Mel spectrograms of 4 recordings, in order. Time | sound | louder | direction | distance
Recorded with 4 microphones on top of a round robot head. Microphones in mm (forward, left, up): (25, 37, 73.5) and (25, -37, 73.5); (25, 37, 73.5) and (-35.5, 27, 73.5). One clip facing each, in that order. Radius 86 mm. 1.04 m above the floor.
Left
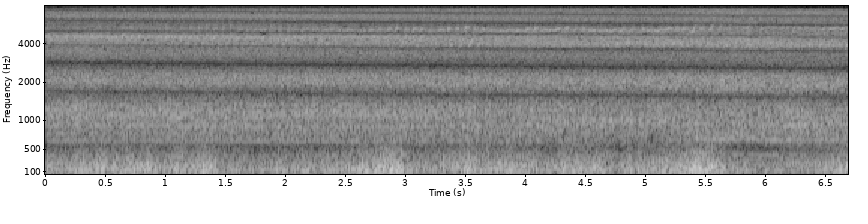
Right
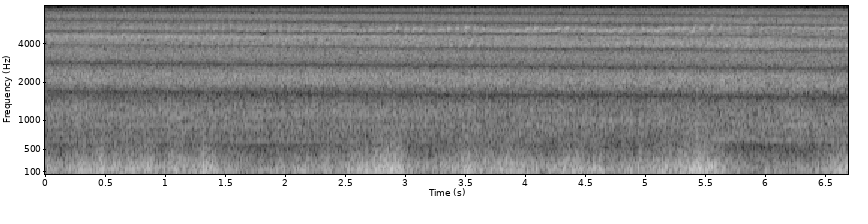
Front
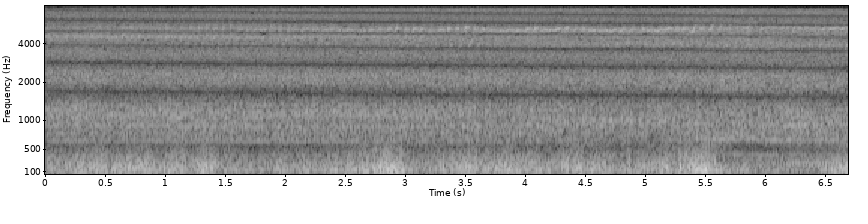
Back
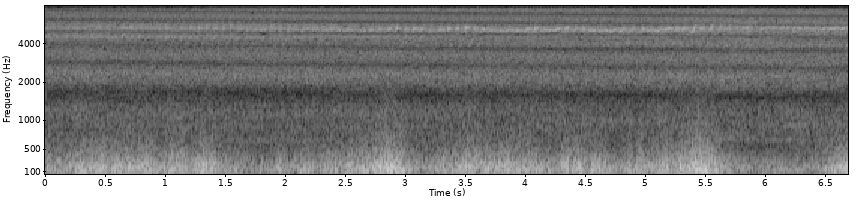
0.0 | a drone | left 2 dB, front 4 dB | 35° left | ?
